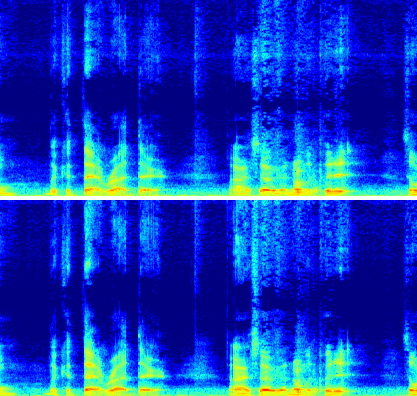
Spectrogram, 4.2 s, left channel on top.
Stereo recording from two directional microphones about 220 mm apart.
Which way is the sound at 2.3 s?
45° right (ahead or behind).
